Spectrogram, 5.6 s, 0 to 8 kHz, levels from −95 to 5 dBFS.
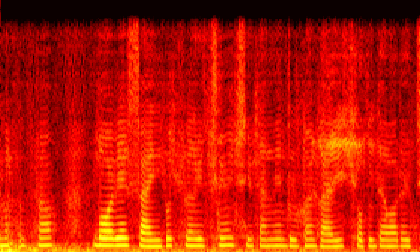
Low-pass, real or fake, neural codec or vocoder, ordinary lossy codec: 7.2 kHz; fake; codec, 16 kHz, 1 kbps, FunCodec, trained on Chinese and English, 50 frames a second; none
